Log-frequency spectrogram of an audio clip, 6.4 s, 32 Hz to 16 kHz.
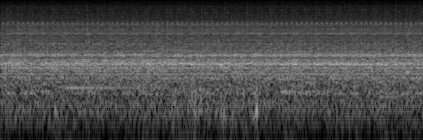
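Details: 2010 Audi A5 2.0 TFSI Cabriolet after repair of random and constant cylinder 4 misfire (P0300, P0304, P130A): even, steady idle with no stumbles or dropouts and only a light valvetrain tick; running smoothly.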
